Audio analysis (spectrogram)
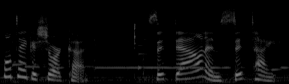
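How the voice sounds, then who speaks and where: Casting: assured, playful young female game leader, high and animated delivery. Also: normal speed, soft background music. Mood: assured, friendly. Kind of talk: video game character acting.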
